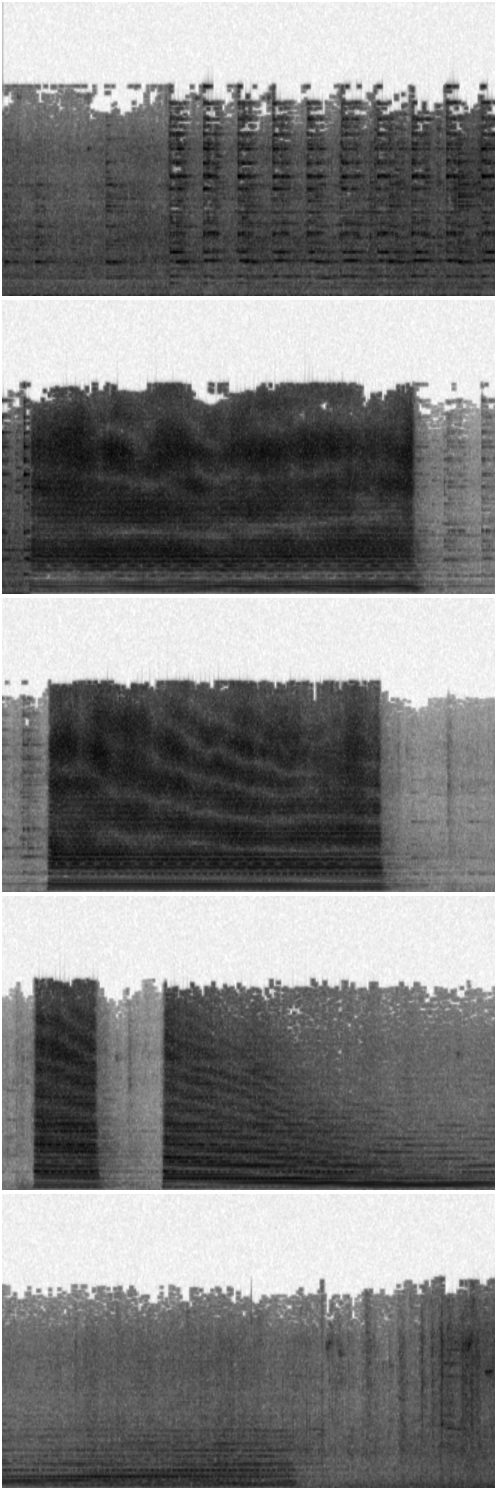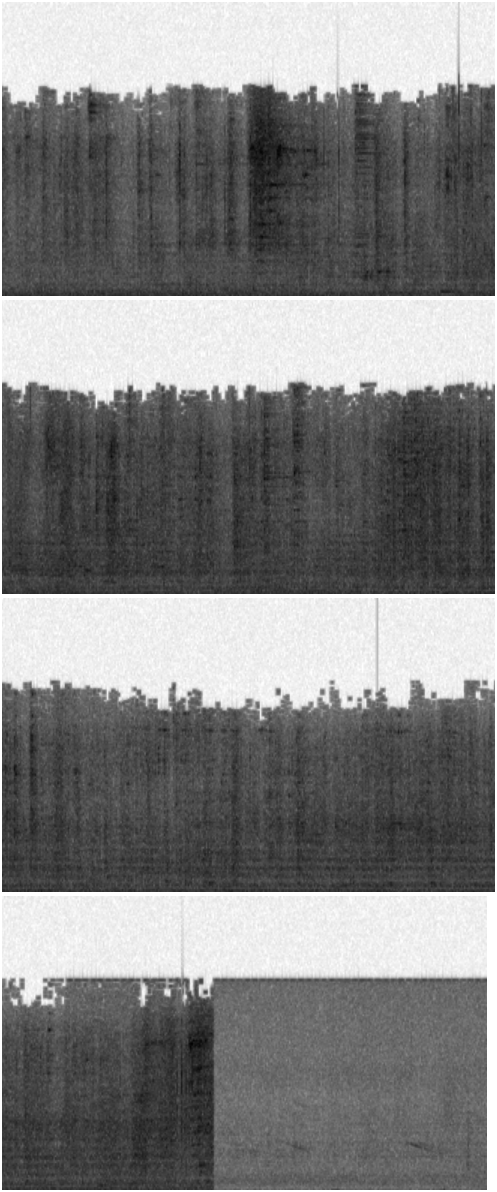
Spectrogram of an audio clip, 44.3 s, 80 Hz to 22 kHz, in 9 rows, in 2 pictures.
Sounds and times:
Railroad car, train wagon: 0:00.0 - 0:44.2
Train horn: 0:05.2 - 0:09.4, 0:10.3 - 0:14.1, 0:15.1 - 0:22.9
Clickety-clack: 0:22.8 - 0:41.6.

